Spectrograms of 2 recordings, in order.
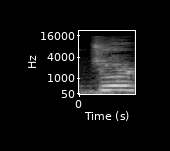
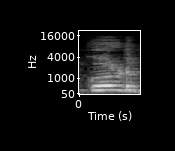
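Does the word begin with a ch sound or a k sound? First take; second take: ch sound; k sound. First: The word begins with a ch sound. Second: The word begins with a k sound. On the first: The speaker calls it wrong. "इसको चोर्ड नहीं पढ़ते हैं" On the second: The speaker calls it right. "कोर्ड पढ़ते हैं"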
